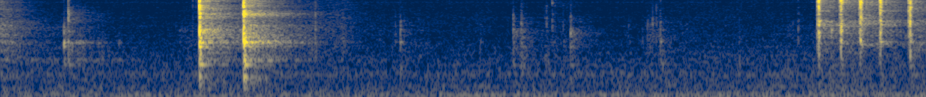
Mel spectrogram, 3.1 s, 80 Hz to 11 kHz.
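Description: A ratchet torques bolts on a 5.3 LS timing cover, sharp metallic clicks arriving in two short bursts, a couple of quick clicks early and a rapid run of four or five near the end, close and crisp with quiet between.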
